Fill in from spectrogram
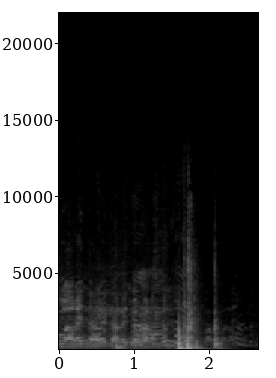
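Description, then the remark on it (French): A door is pushed shut with a solid thud, followed by a second, lighter knock as it settles, after a stretch of indistinct voices talking in the room. “Ferme la porte, s'il te plaît.”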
